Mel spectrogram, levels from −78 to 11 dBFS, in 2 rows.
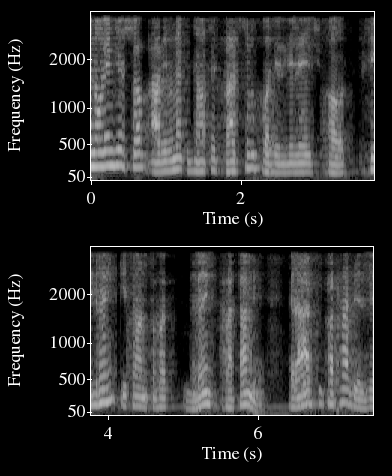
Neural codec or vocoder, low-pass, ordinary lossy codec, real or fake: codec, 32 kHz, 1.9 kbps, SNAC; 3.6 kHz; AAC, 16 kbps; fake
